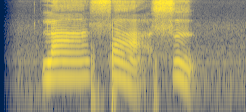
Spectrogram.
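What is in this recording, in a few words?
"lasashi", Chinese; 拉萨市; Lā shà shì; 西藏自治区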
